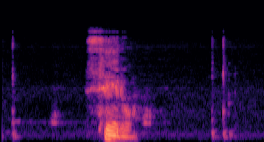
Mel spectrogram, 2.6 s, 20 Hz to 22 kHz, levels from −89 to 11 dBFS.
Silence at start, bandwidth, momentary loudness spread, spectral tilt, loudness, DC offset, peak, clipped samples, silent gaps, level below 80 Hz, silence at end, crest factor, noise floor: 0.15 s; 9.6 kHz; 26 LU; -5 dB/octave; -18 LUFS; under 0.1%; -2 dBFS; under 0.1%; none; -64 dBFS; 0.4 s; 22 dB; -63 dBFS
